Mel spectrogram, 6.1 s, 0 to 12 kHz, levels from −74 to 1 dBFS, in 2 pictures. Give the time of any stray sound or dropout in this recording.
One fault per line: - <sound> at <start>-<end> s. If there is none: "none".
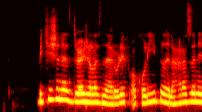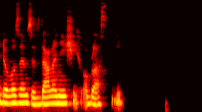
none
